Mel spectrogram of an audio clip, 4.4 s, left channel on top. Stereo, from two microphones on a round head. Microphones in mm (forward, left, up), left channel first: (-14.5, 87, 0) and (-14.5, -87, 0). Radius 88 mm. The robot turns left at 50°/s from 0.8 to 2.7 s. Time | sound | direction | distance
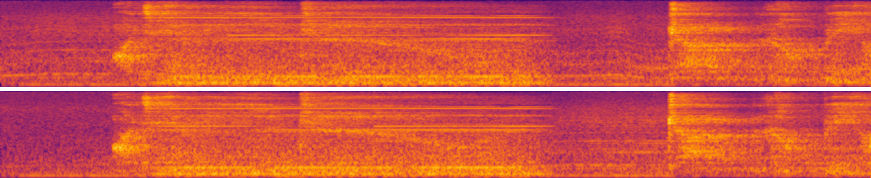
0.6 | whispering | 30° right | 3 m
